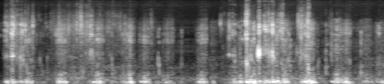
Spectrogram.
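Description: Chewing surimi: a steady run of moist chomps mixed with brief crunchy bites that keeps up a fairly even rhythm throughout, with no talking.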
